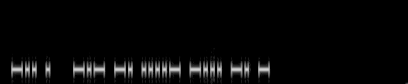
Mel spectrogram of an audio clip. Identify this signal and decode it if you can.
Morse code, heard as a keyed tone, about 34 wpm, 700 Hz. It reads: DE KN4BNT
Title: USA Callsign DE Callsign - 6 Characters - 35wpm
